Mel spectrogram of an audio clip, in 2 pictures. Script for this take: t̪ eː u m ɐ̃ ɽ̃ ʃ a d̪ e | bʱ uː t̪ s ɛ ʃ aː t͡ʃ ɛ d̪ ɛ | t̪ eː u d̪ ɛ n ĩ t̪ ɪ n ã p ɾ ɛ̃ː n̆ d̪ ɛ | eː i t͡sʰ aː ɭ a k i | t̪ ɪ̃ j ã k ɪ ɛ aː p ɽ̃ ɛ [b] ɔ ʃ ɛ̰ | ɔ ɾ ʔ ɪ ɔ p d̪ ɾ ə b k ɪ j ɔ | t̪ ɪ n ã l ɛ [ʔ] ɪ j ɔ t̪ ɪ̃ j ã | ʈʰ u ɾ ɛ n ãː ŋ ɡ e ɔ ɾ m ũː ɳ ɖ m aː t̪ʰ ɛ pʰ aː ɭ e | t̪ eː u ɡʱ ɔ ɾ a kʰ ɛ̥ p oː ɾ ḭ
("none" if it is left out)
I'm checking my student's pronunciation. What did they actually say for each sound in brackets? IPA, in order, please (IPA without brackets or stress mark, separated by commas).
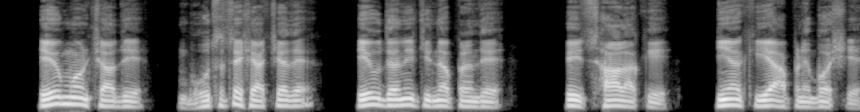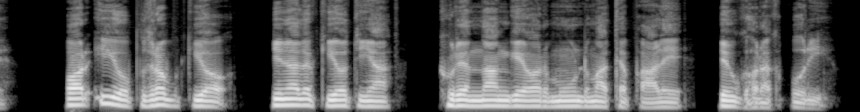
b, k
